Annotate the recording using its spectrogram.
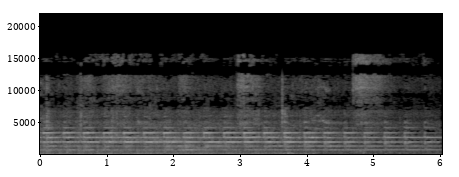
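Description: A passenger train rumbles and clatters past close by.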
